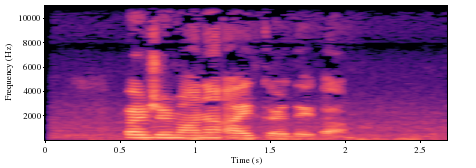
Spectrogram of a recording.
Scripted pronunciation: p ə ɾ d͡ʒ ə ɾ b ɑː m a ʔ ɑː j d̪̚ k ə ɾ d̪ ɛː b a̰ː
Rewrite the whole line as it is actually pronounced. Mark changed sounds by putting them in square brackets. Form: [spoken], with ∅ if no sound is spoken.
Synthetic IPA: p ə ɾ d͡ʒ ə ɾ [m] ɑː [n] a ʔ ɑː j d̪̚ k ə ɾ d̪ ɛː [ɡ] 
